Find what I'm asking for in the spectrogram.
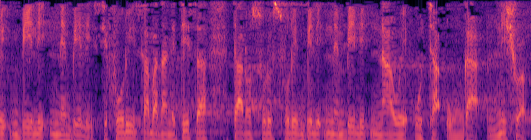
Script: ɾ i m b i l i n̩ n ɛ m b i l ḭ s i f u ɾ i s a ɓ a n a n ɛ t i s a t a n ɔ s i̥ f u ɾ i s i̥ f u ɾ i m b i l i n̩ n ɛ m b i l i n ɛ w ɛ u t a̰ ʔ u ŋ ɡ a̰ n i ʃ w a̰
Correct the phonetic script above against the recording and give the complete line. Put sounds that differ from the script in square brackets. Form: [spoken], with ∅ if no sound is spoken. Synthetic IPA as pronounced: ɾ i m b i l i n̩ n ɛ m b i l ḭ s i f u ɾ i s a ɓ a n a n ɛ t i s a t a n ɔ s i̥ f u ɾ i s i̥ f u ɾ i m b i l i n̩ n ɛ m b i l i n [a] w ɛ u t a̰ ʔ u ŋ ɡ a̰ n i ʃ w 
